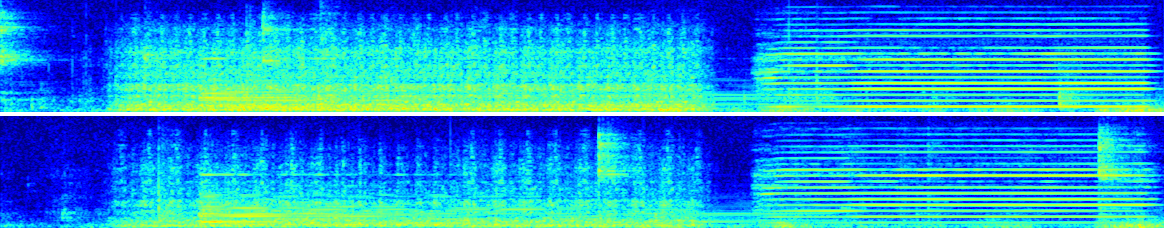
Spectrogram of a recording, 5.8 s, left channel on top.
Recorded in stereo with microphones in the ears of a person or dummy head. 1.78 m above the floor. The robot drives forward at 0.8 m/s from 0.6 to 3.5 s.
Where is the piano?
20° right (ahead or behind), 5 m; by 4.2 s 15° right (ahead or behind), 7 m.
